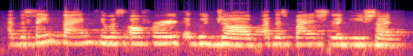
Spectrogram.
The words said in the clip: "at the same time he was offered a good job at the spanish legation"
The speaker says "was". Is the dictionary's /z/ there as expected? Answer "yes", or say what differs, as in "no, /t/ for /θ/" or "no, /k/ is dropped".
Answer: no, /s/ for /z/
